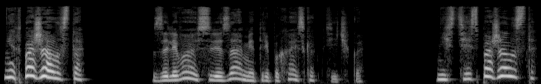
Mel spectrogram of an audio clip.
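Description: A woman's voice: mid-range voice, brisk, darkish tone, no room sound, studio quality, close to an everyday voice. A woman reading an audiobook, voicing a young noble wife who is tearful, pleading and defiant in turn. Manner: tearful, pleading, angry outbursts.

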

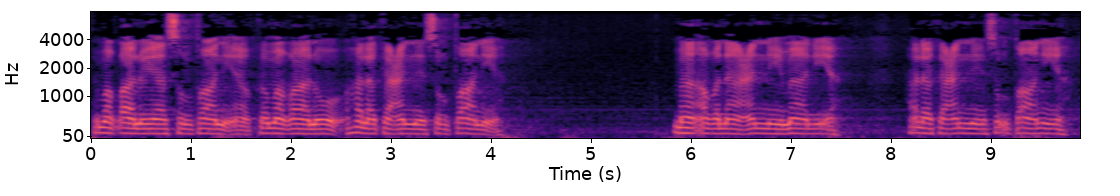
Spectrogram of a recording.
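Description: A man teaching a grammar lesson at an even, mid-range pitch, calling on students by name and restating each rule patiently. The recording is muffled and lo-fi. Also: moderate pace. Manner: quizzes students by name and praises answers; repeats and restates points patiently.

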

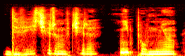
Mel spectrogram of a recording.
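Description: A woman's voice: low voice, normal speed, creaky, dark tone, slightly rough, no room sound, dull audio, exaggerated voice. A woman reading the part of a frightened, whiny young woman in an audiobook. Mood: anxious. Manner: whiny, anxious.

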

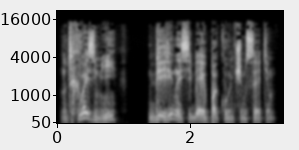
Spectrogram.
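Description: A man voicing a calm, hesitant male police officer who speaks in a restrained way, in an audiobook. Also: fairly low pitch, moderate pace, slightly rough, dry recording, clean studio sound. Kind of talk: audiobook character voice.

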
